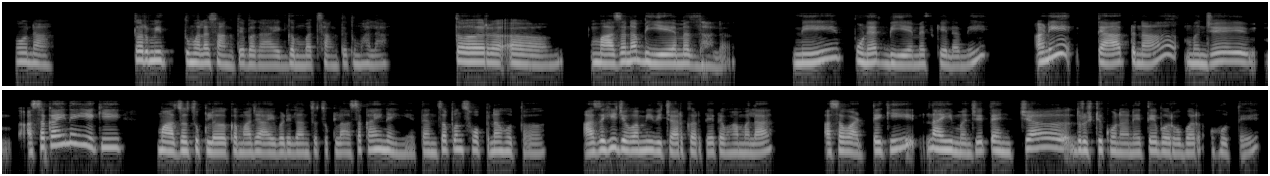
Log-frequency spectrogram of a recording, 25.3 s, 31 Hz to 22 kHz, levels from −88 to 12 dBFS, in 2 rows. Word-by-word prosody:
हो 210 - 0
ना. 185 -3 -4 0.9
तर 235 -1 +5
मी 230 - +6 0.2
तुम्हाला 200 -1 +3
सांगते 180 -3 -4
बघा, 165 -1 -5
एक 160 -1 -6
गंमत 165 -1 -4
सांगते 175 0 -8
तुम्हाला. 175 0 -8 0.7
तर, 205 -2 +5
अ, 185 +1 -2
माझं 190 +2 +5
ना 230 - +6
बी-ए-एम-एस 185 -2 +3
झालं. 165 -4 -8 0.7
मी 215 +9 +3 0.2
पुण्यात 205 -1 +3
बी-एम-एस 175 -1 -1
केलं 160 -3 -3
मी 215 - -4 0.6
आणि 335 - +5 0.3
त्यात 200 +1 +2
ना 180 -1 -1 0.3
म्हणजे 200 +2 +1 0.5
असं 260 - +3
काही 305 +2 +6
नाहीये 325 -5 +2
की 250 -1 +1 0.4
माझं 195 -1 +5
चुकलं, 185 -3 +1
का 185 - 0
माझ्या 175 +1 -1
आई-वडिलांचं 170 0 -3
चुकलं, 175 -1 -6
असं 170 +5 -3
काही 215 +1 +2
नाहीये. 175 -6 -1
त्यांचं 180 +2 -2
पण 220 - +2
स्वप्न 195 -2 -3
होतं. 170 -2 -7 0.5
आजही 210 +6 +4
जेव्हा 200 -2 +4
मी 200 +1 +3
विचार 185 -2 0
करते, 180 0 -3
तेव्हा 175 -1 -3
मला 170 +1 -1 0.6
असं 185 +2 +2
वाटते 175 +1 +1
की 240 - 0 0.2
नाही 210 -3 +6
म्हणजे 175 0 -1
त्यांच्या 200 +5 +1 0.4
दृष्टिकोनाने 190 -4 -1
ते 195 - +3
बरोबर 175 0 -2 0.2
होते. 170 +1 -8
185 Hz, 140 wpm, -29 LUFS, 175-210 Hz, 0.9 s, मी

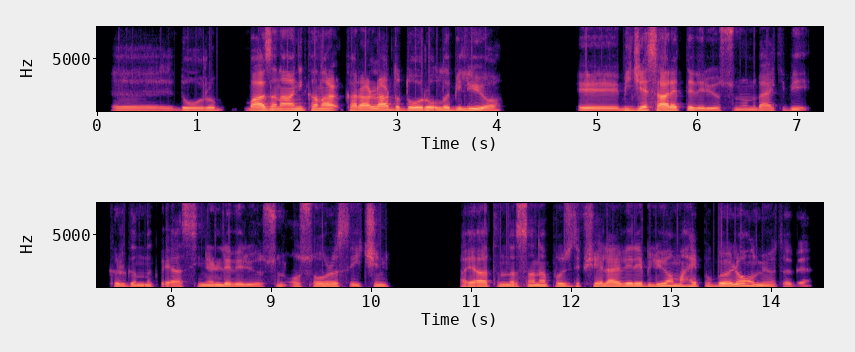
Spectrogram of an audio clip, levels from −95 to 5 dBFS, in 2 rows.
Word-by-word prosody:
eee, 115 -1 -6
doğru. 130 +1 -1 0.2
Bazen 155 +4 +4
ani 160 +1 +2
kanar 165 0 +2
kararlar 160 +5 +4
da 155 -3 -1
doğru 140 0 +5
olabiliyor. 140 -1 +2 0.8
Eee, 120 -2 +1
bir 155 - -2
cesaretle 150 -1 +4
veriyorsun 120 +1 -3
onu. 120 +1 -7
Belki 130 0 -5
bir 130 -2 -5 0.2
kırgınlık 130 -1 -5
veya 125 -1 -3
sinirle 135 0 -1
veriyorsun. 110 +4 -4
O 130 -1 -6
sonrası 140 +2 -3
için 140 +1 -5 0.7
hayatında 130 +2 -1
sana 140 +1 -1
pozitif 140 0 -4
şeyler 140 -1 +1
verebiliyor 150 +8 +2
ama 180 -7 0
hep 165 0 -2
bu 155 -2 -7
böyle 145 +6 +4
olmuyor 135 - 0
tabii. 105 - -10
140 Hz, 140 wpm, -22 LUFS, 125-150 Hz, 0.8 s, doğru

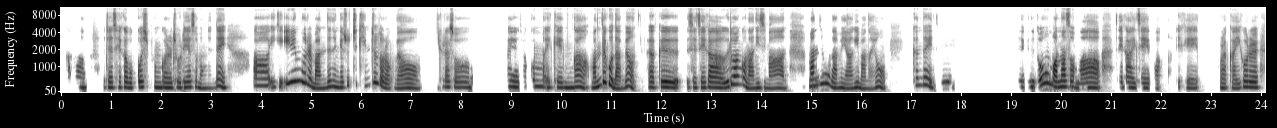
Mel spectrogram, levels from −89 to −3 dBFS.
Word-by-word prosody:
있다가 200 -2 -5 0.4
이제 205 -2 -1
제가 200 0 -1
먹고 195 +3 +1
싶은 210 -2 -2
걸 195 -1 +2
조리해서 210 +2 -1
먹는데 185 +5 -1 0.5
아 270 0 0
이게 220 +1 -6
1 375 +1 +4
인분을 420 - +4
만드는 190 +6 0
게 200 - 0
솔직히 325 +10 -6
힘들더라고요. 180 - -1 0.4
그래서 205 -3 -2 0.8
네. 225 -2 +1
자꾸만 235 +1 -5
이렇게 200 0 -2
뭔가 195 0 +1
만들고 265 - +5
나면 170 +5 0 0.2
아 205 0 +2
그 210 -2 +6 0.2
제 200 -2 -4
제가 200 0 +3
의도한 320 +9 +4
건 275 - +1
아니지만 170 -1 -2 0.4
만들고 310 +8 +1
나면 185 -1 +1
양이 170 +5 0
많아요. 175 +5 -3 0.5
근데 285 -1 -3
이제 195 - -5 1.7
예 220 - -5
근데 220 0 -2
너무 365 +3 +4
많아서 225 -2 +5
막 185 +1 +2 0.3
제가 200 -1 -3
이제 185 -1 -2
막 165 - -10 0.3
이게 195 -5 -7 0.4
뭐랄까 180 0 -4
이거를 205 +3 +2
205 Hz, 260 characters per minute, -22 LUFS, 185-225 Hz, 1.7 s, 그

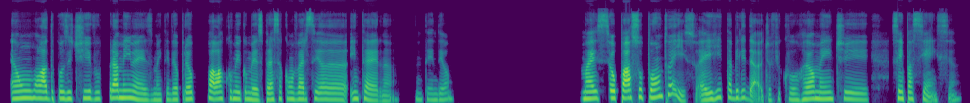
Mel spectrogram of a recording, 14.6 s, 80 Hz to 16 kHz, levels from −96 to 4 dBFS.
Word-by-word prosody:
é 200 +1 +2
um 215 +1 +3
lado 205 -2 +4
positivo 200 0 -1
pra 220 -1 +5
mim 225 0 +4
mesma, 170 -4 -1
entendeu? 175 +1 -4
Para 190 0 -2
eu 195 - +1 0.2
falar 195 -1 +6
comigo 195 -2 -2
mesma, 170 -4 0
para 175 - 0
essa 195 +2 -3
conversa 185 -2 -2
interna, 160 -7 -3 0.4
entendeu? 175 0 -9 2.0
Mas 200 0 +3
se 225 - -3
eu 215 - +7
passo 220 +3 +6
o - - -7
ponto, 245 +7 +2
é - - -1
isso, 140 -1 -7
é 160 +2 -1
irritabilidade, 220 -1 -3
eu 160 - -10
fico 175 0 -8
realmente 190 -1 -1 0.3
sem 210 -2 0
paciência. 180 -3 -6
190 Hz, 135 wpm, -22 LUFS, 175-210 Hz, 2.0 s, eu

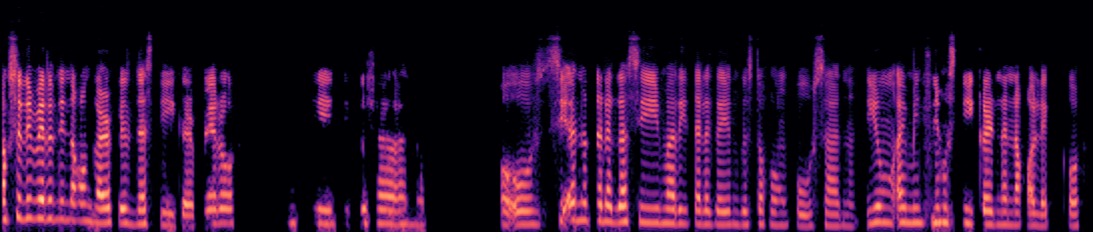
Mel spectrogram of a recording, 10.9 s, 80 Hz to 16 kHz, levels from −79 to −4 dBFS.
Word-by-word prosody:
Actually, 300 +2 +6
meron 295 -1 +7
din 280 -1 -1
akong 260 -1 0
Garfield 225 -1 +4
na 210 - +5
sticker, 180 -4 -3
pero 220 +1 +1 0.5
hindi 220 -2 -5
'di - - -27
ko - - -5
siya 220 0 -3 0.2
ano. 195 -1 -15 0.8
Oo 205 0 0
si 200 0 -2
ano 270 0 +3
talaga, 245 -2 +4
si 230 -1 +1
Marie 220 -1 0
talaga 205 -1 -1
'yong 200 0 -3
gusto 200 +1 -7
kong 195 -1 -10
pusa 180 +1 -6
'no. 175 -1 -17
'Yong 235 +2 -1
I 230 - +5
mean 230 0 -4
'yong 235 0 -1
sticker 210 -2 +2
na 200 0 -2
na-collect 190 -2 -2
ko. 180 +1 -4
220 Hz, 180 wpm, -23 LUFS, 200-235 Hz, 0.8 s, meron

